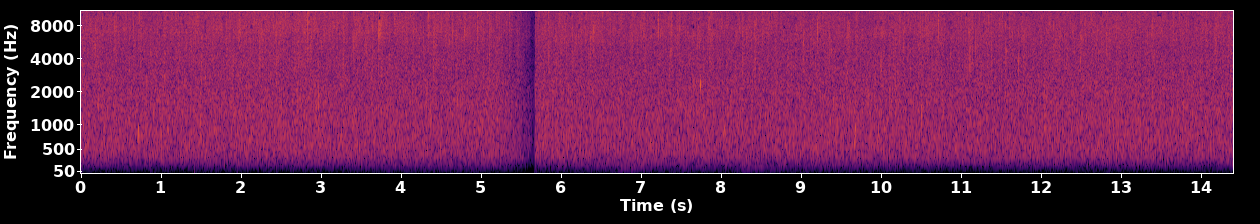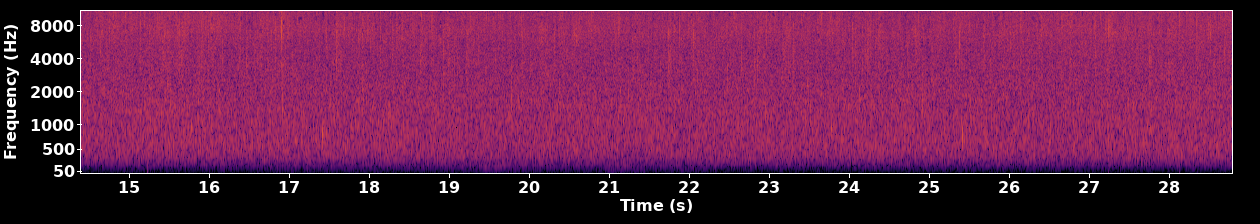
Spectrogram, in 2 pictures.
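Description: Heavy rain falling steadily, an even rushing hiss. There is a brief drop in level about five and a half seconds in, then it carries on unchanged.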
